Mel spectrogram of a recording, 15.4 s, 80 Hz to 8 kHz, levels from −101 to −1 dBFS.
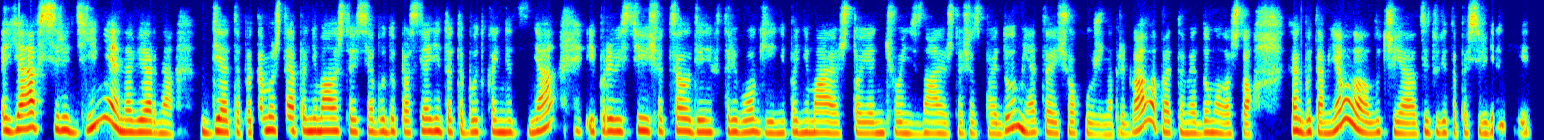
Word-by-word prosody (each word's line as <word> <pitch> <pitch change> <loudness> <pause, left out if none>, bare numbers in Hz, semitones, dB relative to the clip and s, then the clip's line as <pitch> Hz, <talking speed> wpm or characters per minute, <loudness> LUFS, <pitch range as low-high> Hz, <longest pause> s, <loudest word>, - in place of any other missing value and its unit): Я 245 +5 +6
в - - -7
середине, 250 - +3
наверно, 200 -4 +2 0.3
где-то, 200 -1 +3
потому 220 +5 +1
что 230 +1 -1
я 225 - +3
понимала, 220 0 +4
что 215 0 -4
если 205 +1 -3
я 210 - 0
буду 210 +1 -1
последней, 215 +2 0
то 205 - -3
это 200 - -6
будет 200 +2 -3
конец 195 -2 -2
дня, 230 - +2 0.2
и 210 0 -4
провести 215 +1 +1
еще 215 -1 +1
целый 215 +1 +1
день 200 0 +1
в 205 - -20
тревоге, 200 -1 -1
и - - -3
не 185 +1 -4
понимая, 190 -1 -1
что 180 +1 -5
я 180 0 -3
ничего 185 0 -4
не 180 - -4
знаю, 180 +1 -5
что 175 - -8
я 185 - -7
щас 180 -1 -9
пойду, 185 +10 -2
меня 225 -9 +3
это 200 0 -5
еще 185 0 -4
хуже 175 -3 -9
напрягало, 175 - +1
поэтому 190 -1 -3
я 185 - -3
думала, 185 -1 -3
что, 170 -1 -2 0.4
как 225 -2 +5
бы 205 +2 +1
там 185 -1 -1
ни 245 +10 +3
было, 350 - +5
лучше 200 +2 -3
я 175 -1 0
зайду 200 +1 -4
где-то 190 0 -5
посерединке 190 - -6
200 Hz, 220 wpm, -23 LUFS, 185-215 Hz, 0.4 s, Я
